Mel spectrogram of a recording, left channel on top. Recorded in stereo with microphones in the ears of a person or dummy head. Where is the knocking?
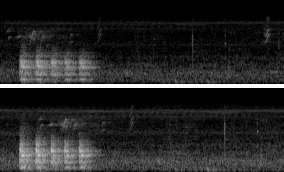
75° right (ahead or behind), 5.5 m.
